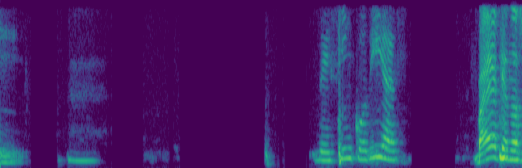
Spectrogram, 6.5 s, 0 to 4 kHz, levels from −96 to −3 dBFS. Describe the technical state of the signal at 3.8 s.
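At 3.8 s the audio is intact, with no dropout, glitch or distortion, only the narrowband character of the G.711 call path, which leaves nothing above 4 kHz.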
